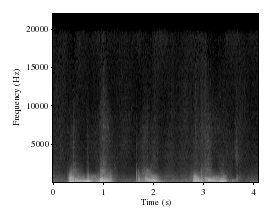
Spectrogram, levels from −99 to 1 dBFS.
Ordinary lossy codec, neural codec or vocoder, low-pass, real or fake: MP3, 96 kbps; codec, 44.1 kHz, 0.9 kbps, DAC; 19.8 kHz; fake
